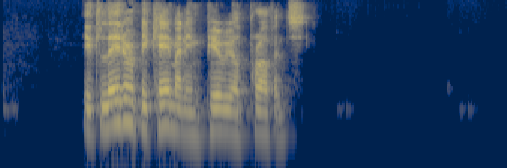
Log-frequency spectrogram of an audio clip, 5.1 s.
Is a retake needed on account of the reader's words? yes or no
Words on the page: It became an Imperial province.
yes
